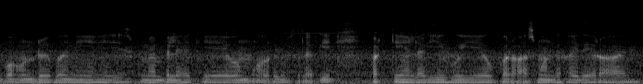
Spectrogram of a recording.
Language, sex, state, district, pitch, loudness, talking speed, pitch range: Hindi, male, Bihar, Araria, 105 Hz, -39 LUFS, 165 wpm, 100-105 Hz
